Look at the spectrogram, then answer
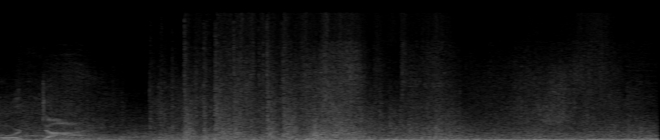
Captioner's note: gunshots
